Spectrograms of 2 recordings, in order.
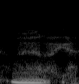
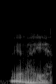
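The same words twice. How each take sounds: First: Whispered to himself while searching. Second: Said in the usual way. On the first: Real, not acted. Scrubbing through the film, whispering where are you. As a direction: breathe the question out with no voice.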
